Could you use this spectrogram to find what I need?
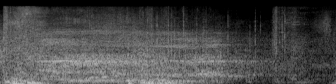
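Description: A loud blast roars and rumbles, then fades.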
